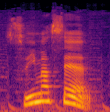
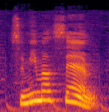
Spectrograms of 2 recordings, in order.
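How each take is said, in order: First: The second syllable is pronounced 'i'. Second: The second syllable is pronounced 'mi'. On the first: This is how most people say it. "most people pronounce it すいません" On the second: This is the written form. "written as すみません"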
